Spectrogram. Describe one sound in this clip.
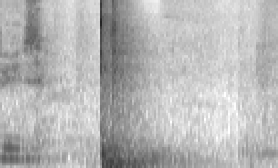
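A metal door clunks loudly.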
